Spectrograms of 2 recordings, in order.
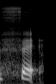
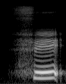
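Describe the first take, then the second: First: "fait" with a wide open è; mispronounced with è. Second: Said in the usual way. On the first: Shown as a demonstration. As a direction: say "fait" as "fè", not "fé". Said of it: "ce n'est pas". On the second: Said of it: "c'est le son et".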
